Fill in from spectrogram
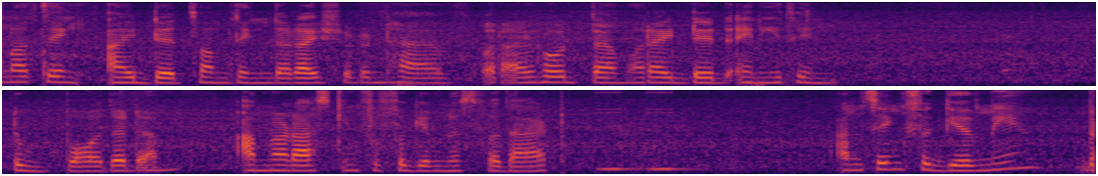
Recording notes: I'm sorry for the quality on these cause I'm recording them on my phone.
